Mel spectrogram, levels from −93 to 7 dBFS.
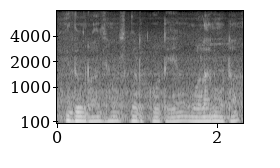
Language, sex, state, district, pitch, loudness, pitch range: Kannada, male, Karnataka, Belgaum, 115 Hz, -15 LUFS, 110-115 Hz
